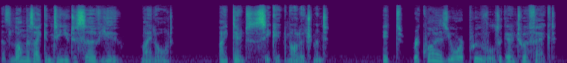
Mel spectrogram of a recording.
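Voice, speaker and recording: An actor playing a dutiful, formal military officer in a video game, deferential and precise, with clipped phrasing. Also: male voice, deep voice, wildly swooping pitch, moderate pace, darkish tone, slightly rough, exaggerated voice. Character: dutiful, formal male imperial military officer, loyal subordinate. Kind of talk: video game character acting.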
